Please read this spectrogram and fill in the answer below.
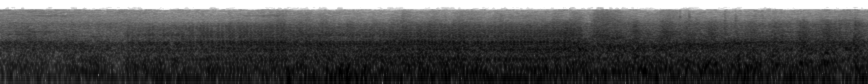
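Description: Wind with a loud, steady low rumble as the sails of a wooden windmill turn, building up just before and then holding steady.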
